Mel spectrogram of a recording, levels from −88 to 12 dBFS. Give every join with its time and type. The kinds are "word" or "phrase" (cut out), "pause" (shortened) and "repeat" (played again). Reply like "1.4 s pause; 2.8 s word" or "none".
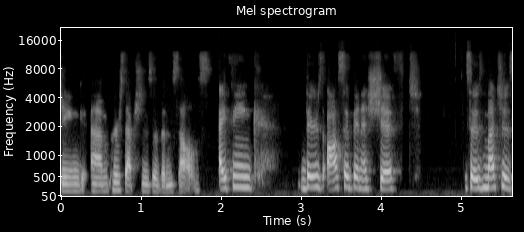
1.9 s pause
